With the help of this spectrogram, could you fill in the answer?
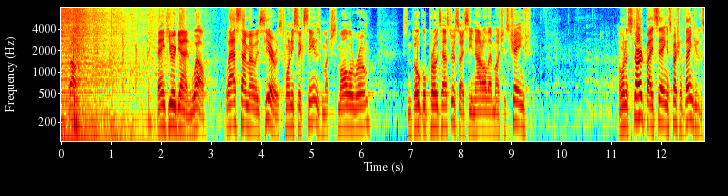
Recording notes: LIVE at UW-Madison. Streamed live.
